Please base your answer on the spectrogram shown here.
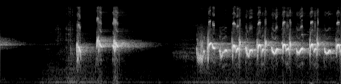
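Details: A chatty yellow-vented bulbul gives two sharp chirps, a pause, then a fast run of bubbly, rolling notes in a sharp, fighting ngalas style.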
